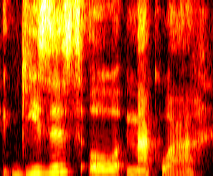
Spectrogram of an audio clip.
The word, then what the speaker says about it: gizis-o-makwa: He is a member of the Red Lake Nation tribe and is the owner of Solar Bear, pronounced Gizis o Makwa in Ojibwa.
